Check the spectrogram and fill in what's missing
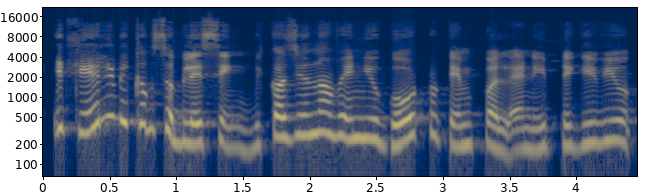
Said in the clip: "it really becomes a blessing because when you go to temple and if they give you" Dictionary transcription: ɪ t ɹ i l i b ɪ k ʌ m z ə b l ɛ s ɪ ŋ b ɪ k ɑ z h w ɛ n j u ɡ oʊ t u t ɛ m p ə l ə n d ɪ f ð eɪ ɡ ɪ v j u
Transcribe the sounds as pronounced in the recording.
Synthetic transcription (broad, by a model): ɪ t l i l i b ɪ k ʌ m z ə b l ɛ s ɪ ŋ b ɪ k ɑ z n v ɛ n j u ɡ oʊ t u t ɛ m p ə l ə n d ɪ f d eɪ ɡ ɪ v j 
